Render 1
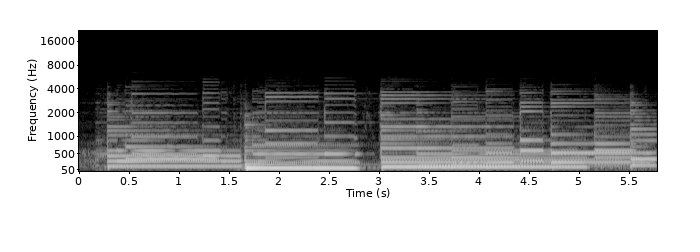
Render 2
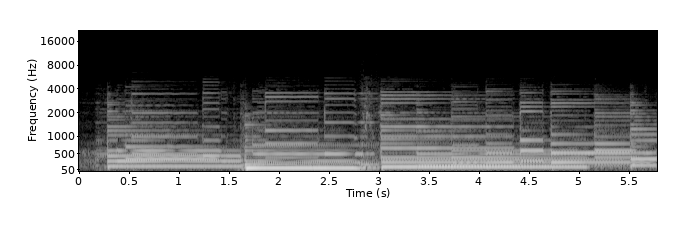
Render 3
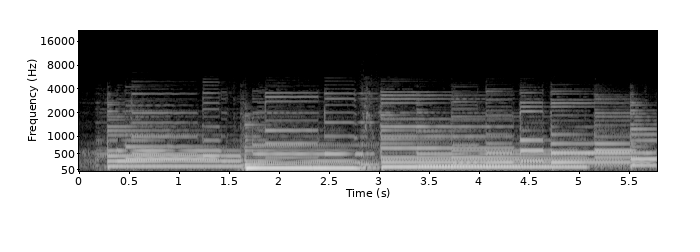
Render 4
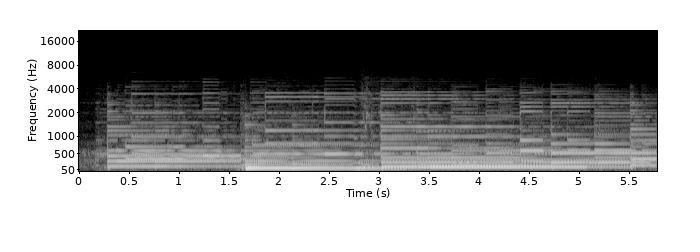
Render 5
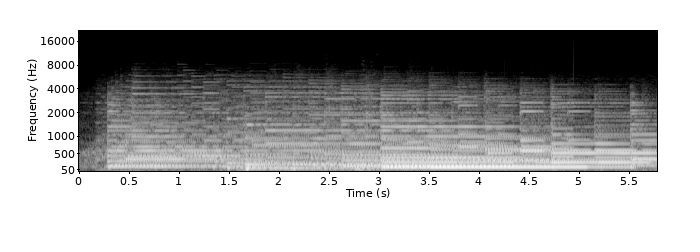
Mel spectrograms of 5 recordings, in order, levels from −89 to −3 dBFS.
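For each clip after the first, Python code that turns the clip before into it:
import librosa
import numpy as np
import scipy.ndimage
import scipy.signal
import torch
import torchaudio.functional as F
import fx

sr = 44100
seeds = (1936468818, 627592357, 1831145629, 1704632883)

y1 = fx.sustainer(x, sr, db_per_s=45.0)
y2 = y1
y3 = y2 + 10.0 ** (-7.0 / 20.0) * np.pad(y2, (int(472 * sr / 1000.0), 0))[:len(y2)]
y4 = fx.doubler(y3, sr, ms=15.0, db=-3.5)
y4 = fx.echo_pitch(y4, sr, ms=81, semitones=3, count=3, db_per_echo=-6.0)
y4 = y4 * librosa.db_to_amplitude(7.5)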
